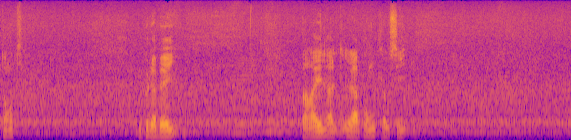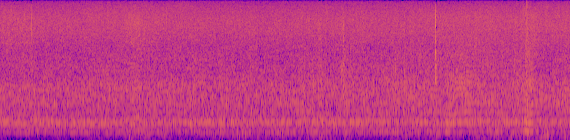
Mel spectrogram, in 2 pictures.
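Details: Honey bee colony hum, recorded while drone-laying colonies are replaced; an even, low buzzing drone fills the whole clip, with two short spoken interjections early on and quiet clicks later.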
